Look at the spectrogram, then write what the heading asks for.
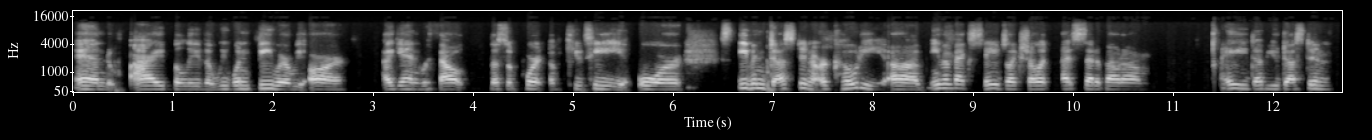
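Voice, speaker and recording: A young adult woman who works as a professional wrestler talks earnestly and reflectively in a casual interview, often breaking into laughs. Her voice is on the low side and a little mellow, in a dry, low-quality recording.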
